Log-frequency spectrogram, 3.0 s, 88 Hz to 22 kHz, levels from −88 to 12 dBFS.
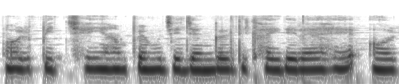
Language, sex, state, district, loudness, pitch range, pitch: Hindi, female, Himachal Pradesh, Shimla, -13 LUFS, 230-240 Hz, 230 Hz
